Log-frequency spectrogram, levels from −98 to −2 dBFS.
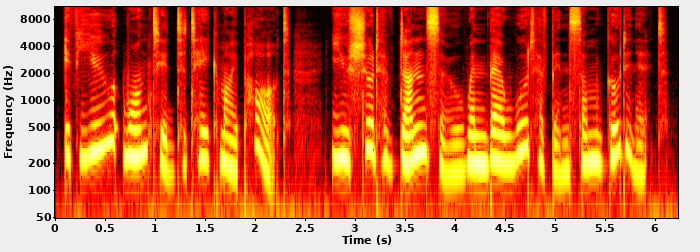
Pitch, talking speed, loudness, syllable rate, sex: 215 Hz, 200 wpm, -19 LUFS, 4.2 syllables/s, female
